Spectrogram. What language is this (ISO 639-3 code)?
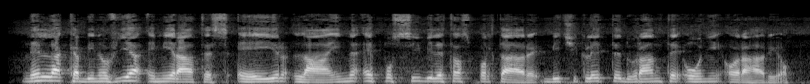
ita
